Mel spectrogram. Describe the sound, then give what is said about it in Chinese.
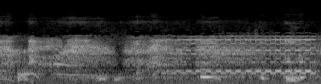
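A telephone rings during a tense romantic scene in a radio drama, sounding as a loud, steady ringing tone that continues through the whole clip. “这是我的电话，讨厌。”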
